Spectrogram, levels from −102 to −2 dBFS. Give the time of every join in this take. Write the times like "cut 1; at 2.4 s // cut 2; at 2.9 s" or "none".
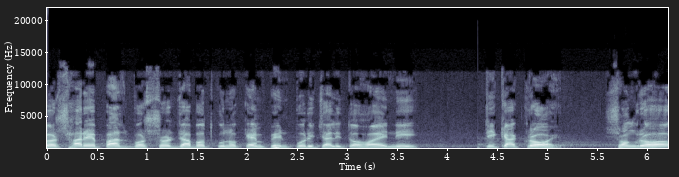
cut 1; at 4.3 s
